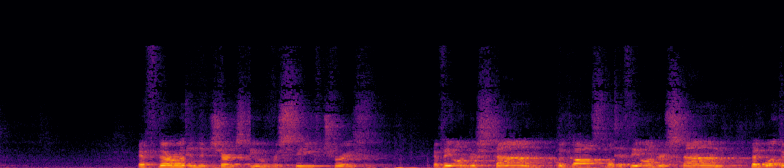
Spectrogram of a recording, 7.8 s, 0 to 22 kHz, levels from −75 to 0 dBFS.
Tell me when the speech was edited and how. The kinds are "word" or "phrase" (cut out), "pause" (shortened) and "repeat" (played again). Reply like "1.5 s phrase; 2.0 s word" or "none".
1.8 s word; 2.5 s word; 5.6 s word; 6.1 s word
